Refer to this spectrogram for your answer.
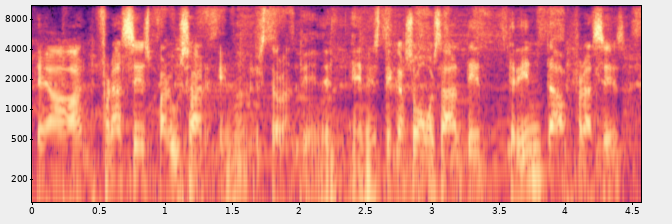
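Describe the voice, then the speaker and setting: A man's voice: fairly high pitch, very animated, music in the background. Upbeat man drilling English phrases. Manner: switches between English and Spanish, repeats phrases slowly for drilling; upbeat, encouraging. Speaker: English teacher and channel host. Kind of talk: online language lesson.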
